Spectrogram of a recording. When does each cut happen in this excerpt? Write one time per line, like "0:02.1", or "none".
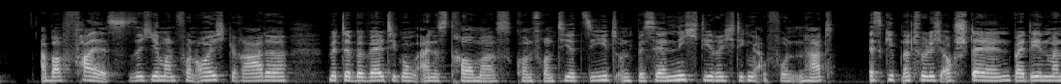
0:07.6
